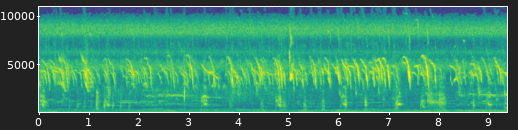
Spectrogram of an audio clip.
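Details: Free-range mother hen and her eleven chicks roaming the bushes; continuous overlapping high peeps from the chicks over steady low droning clucks from the hen.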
